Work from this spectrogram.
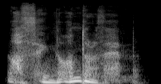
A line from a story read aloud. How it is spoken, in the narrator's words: breathed Anderson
